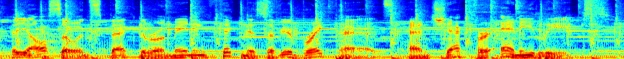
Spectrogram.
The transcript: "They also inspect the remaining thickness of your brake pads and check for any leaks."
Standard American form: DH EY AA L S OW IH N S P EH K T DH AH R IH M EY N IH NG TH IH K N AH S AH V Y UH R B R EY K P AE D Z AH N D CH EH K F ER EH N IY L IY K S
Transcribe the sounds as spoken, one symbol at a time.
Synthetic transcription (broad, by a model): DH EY AA L S OW IH N S P EH K T DH AH R IH M EY N IH NG TH IH K N AH S AH V Y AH R B R EY K P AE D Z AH N CH EH K F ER EH N IY L IY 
